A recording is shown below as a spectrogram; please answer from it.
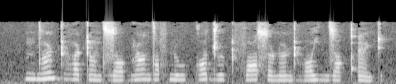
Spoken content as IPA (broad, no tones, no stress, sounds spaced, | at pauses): n d ɔ̃ ɭ ɖʱ ɒ ʈ ɔ̃ d z ɔ ɡ ɭ õ dˤ ɯ f ɳ u ɡ ɔ d ɭ u ʈ f ɔ sˤ o ɳ ɔ̃ ɖʱ ɔ j n z ɔ qʼ ẽ ʈ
